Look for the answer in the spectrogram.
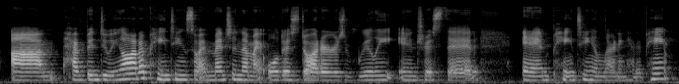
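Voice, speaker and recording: A woman's voice: mid-range voice, pushed and bright. A young woman, a homeschooling mom, chatting candidly from home and laughing now and then as she tells family stories. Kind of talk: casual chat.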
